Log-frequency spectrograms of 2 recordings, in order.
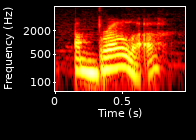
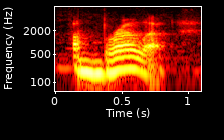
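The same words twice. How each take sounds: First: The stress is on the second syllable. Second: The same.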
